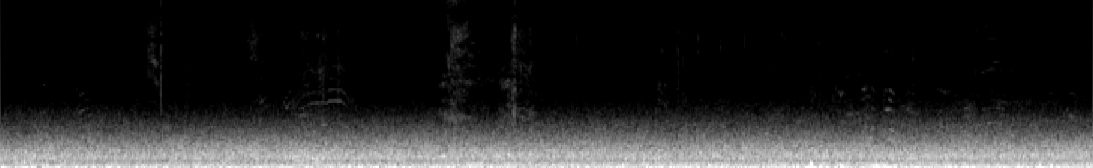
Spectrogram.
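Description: Steady traffic roars past on a highway in the distance.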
